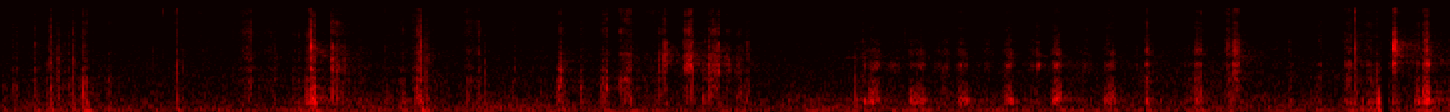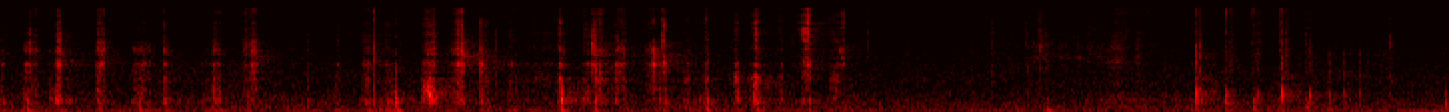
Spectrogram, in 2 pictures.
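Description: Small metal spatula scraping and picking pressed eyeshadow out of a palette's pans, crumbling the powder: faint, irregular scratches and ticks. They come thickest through the middle, then pause briefly before a few more near the end.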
